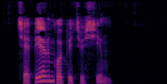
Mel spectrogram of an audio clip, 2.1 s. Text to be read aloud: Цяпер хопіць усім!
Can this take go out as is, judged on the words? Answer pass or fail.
pass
